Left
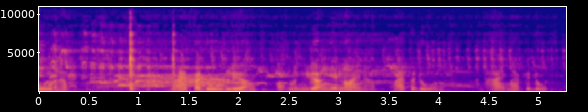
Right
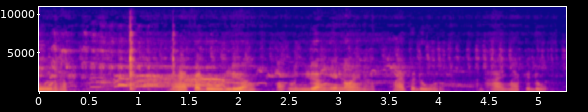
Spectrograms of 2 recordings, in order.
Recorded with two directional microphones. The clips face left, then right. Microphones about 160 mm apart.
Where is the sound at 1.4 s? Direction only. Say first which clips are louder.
Right 4 dB; 35° right (ahead or behind).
